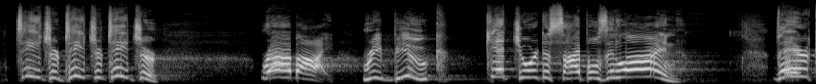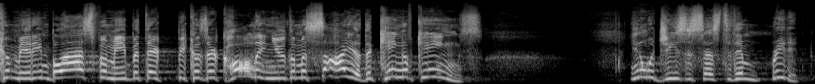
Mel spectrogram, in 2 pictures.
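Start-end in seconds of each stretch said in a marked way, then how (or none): 0.2-13.0 acted, insistent, high-pitched yelling. Retelling how the Pharisees called to Jesus from the crowd: imitating Pharisees yelling. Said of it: "So they're yelling at him".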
